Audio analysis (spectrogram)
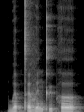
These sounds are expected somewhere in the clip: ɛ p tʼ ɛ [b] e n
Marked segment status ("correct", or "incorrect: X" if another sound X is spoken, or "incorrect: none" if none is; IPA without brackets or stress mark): incorrect: v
